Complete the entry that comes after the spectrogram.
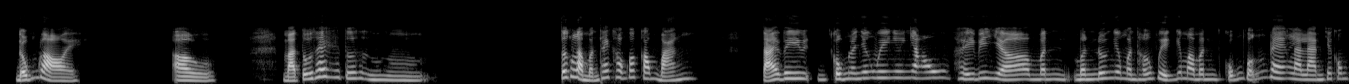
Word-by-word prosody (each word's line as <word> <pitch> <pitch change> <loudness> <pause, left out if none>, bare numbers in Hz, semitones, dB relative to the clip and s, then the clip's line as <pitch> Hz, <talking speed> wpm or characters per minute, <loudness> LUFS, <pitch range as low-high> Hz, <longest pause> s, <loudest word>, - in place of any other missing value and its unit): Đúng 205 +9 +3
rồi. 170 - +5 0.9
Ừ. 185 -2 +5 0.8
Mà 175 -2 +6
tui 240 +8 +1
thấy 345 +3 +4
ha 330 -1 -8
tui, 275 0 -1
ừm 200 -6 -5 1.4
Tức 310 +3 +3
là 345 - +7
mình 195 -2 -1
thấy 310 - -1
không 320 -2 -4
có 325 - 0
công 270 -5 +1
bằng, 215 +9 -2 0.7
tại 235 - +6
vì 270 0 0 0.2
cùng 245 +1 +2
là 265 - -3
nhân 290 +3 -4
viên 305 0 -3
như 305 - -5
nhau 300 0 -2
thì 250 -2 -2
bây 280 +2 -4
giờ 230 -1 +3
mình 235 -1 -4
mình 230 +1 0
đương 270 +2 0
nhiên 290 -1 -5
mình 245 -2 -2
thử 235 +2 -3
việc, 235 -6 -1
nhưng 275 +2 -8
mà 250 -2 +2
mình 230 -1 -4
cũng 220 +3 -7
vẫn 300 +4 -5
đang 280 -4 +1
là 245 -2 +1
làm 225 0 0
cho 265 - -7
công 260 0 -9
250 Hz, 200 wpm, -23 LUFS, 220-285 Hz, 1.4 s, là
